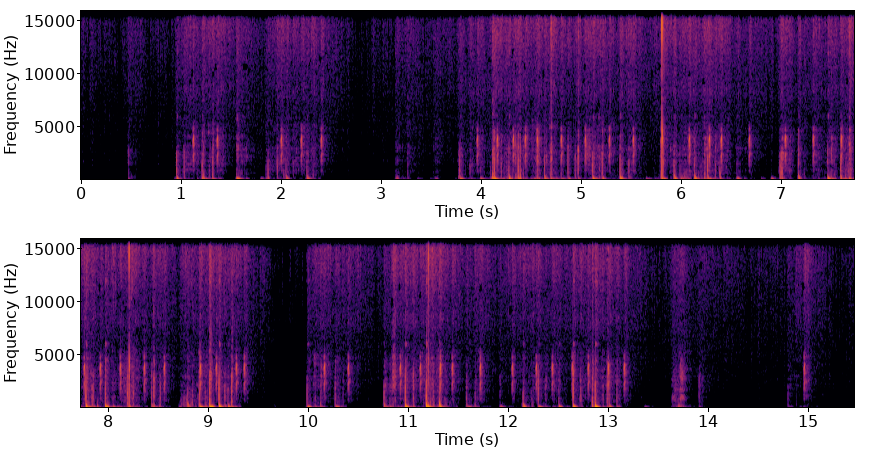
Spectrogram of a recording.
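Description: Typing on a tablet's on-screen touch keyboard: quick runs of taps on the screen, coming in bursts with short pauses. The taps die away about a second and a half before the end.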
